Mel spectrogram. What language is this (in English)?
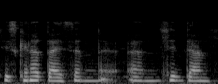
Welsh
